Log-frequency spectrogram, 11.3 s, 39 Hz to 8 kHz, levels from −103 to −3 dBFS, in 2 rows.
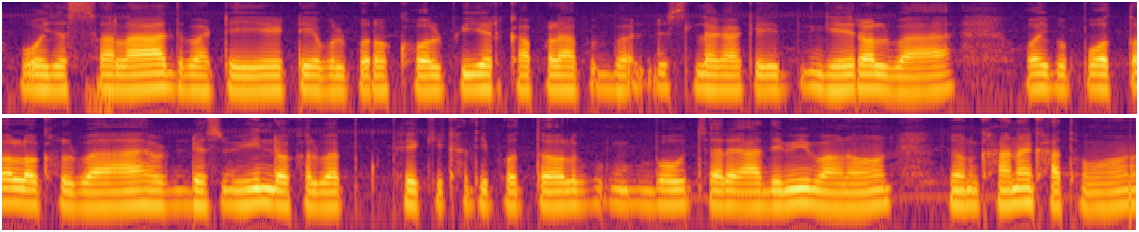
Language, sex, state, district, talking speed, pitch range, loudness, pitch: Hindi, male, Uttar Pradesh, Ghazipur, 165 wpm, 125-135 Hz, -19 LUFS, 130 Hz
